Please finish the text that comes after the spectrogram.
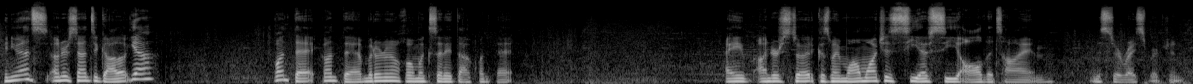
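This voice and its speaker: A man with a Canadian accent chatting casually with viewers while streaming a game. He rambles in a relaxed way and trails off at the ends of his lines. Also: mid-range voice, moderate pace, long pauses.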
